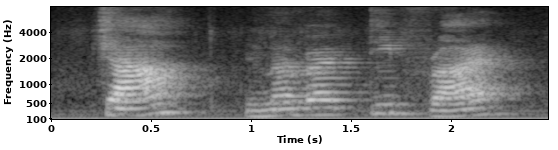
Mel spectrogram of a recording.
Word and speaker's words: 炸: Together, pronunciation is 炸, 炸. Second tone means deep fry.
